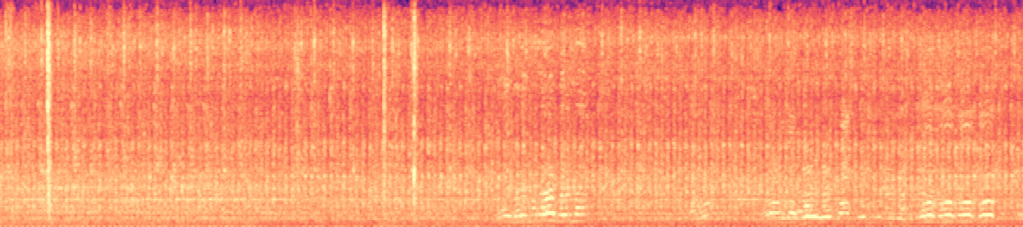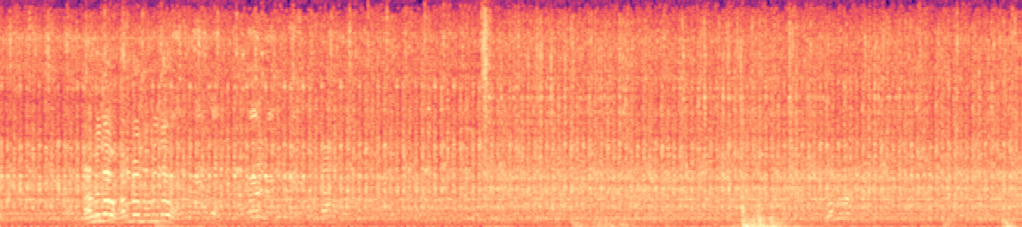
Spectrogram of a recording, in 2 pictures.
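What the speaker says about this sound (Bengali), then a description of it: "এখন ট্র্যাক্টরটা নৌকার উপরে ওঠানো হচ্ছে।" Tractor engine chugging steadily at mid distance while being driven up a bamboo ramp onto a boat at a small river crossing, voices talking over it.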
